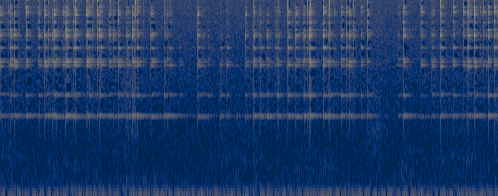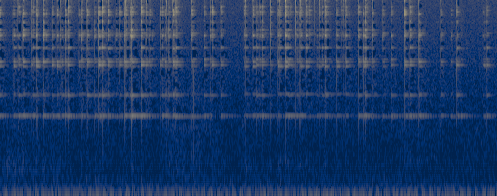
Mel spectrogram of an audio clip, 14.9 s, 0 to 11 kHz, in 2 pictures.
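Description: Long nails tap the walls of a large, clear glass jar partly filled with water, making a steady stream of quick, light clinks. Each tap rings briefly with a clear tone near 1.5 kHz plus bright overtones, over a soft, low background rumble. The tapping pauses briefly a few times.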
